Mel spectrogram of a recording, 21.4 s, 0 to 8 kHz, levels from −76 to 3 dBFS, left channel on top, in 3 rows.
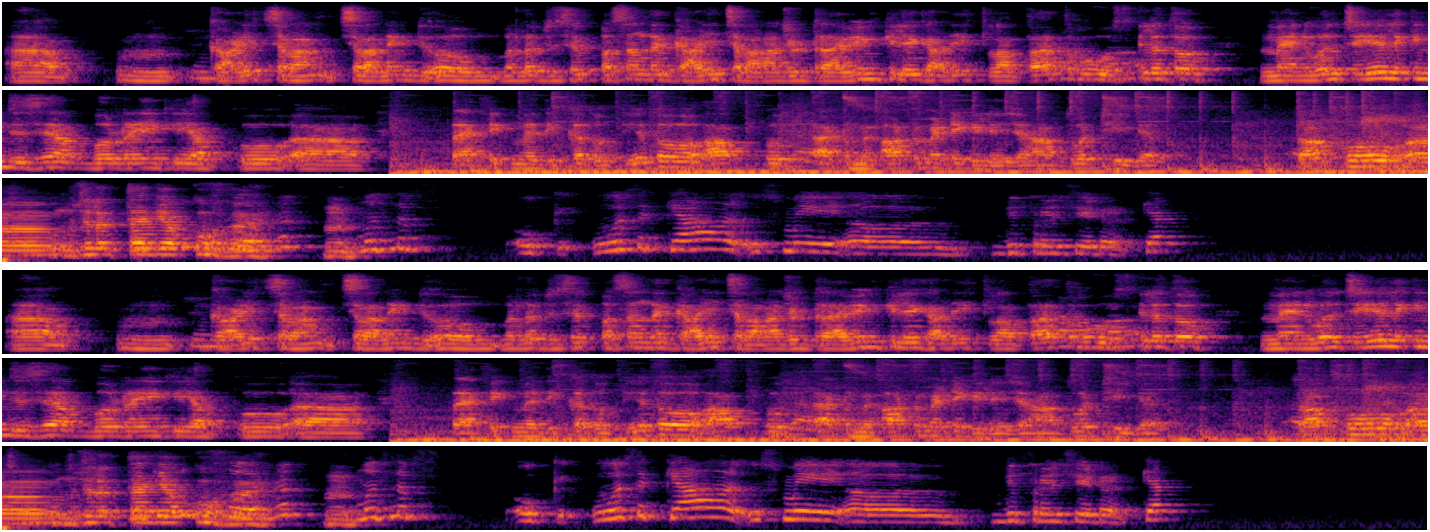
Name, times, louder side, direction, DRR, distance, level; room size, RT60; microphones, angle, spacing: voice 1, 0.0-6.0 6.3-8.9 9.4-12.9 13.6-15.6 15.9-16.0, left 1 dB, 85° left, 1.3 m, -20 dB
voice 2, 5.3-5.7 8.1-8.4 10.9-11.4 13.5-13.7 14.1-14.6 14.9-16.4 16.8-20.1, right 3 dB, 40° right, 0.4 m, -25 dB
Drum kit, 9.1-14.2, equal, 70° left, 0.6 m, -25 dB
2.8 x 2.6 x 3.0 m
head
